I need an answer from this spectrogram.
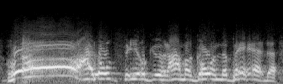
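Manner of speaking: long drawn-out "Oh", then slow, full-voiced wail; preacher's wailing cry. Convicted sinner wants off the phone, told in a preacher's drawn-out cry. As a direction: belt it out slowly like a revival preacher.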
